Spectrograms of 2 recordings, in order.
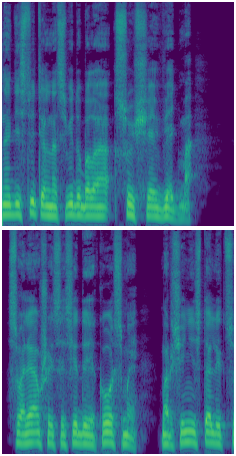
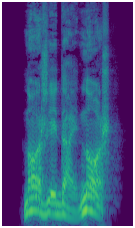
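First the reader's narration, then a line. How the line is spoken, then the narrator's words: Hissing. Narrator (Russian): прошипел Гоша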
